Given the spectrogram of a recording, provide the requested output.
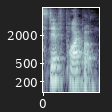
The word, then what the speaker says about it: Piper: the second yes yeah it's just steph piper as in the pied piper there we go oh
